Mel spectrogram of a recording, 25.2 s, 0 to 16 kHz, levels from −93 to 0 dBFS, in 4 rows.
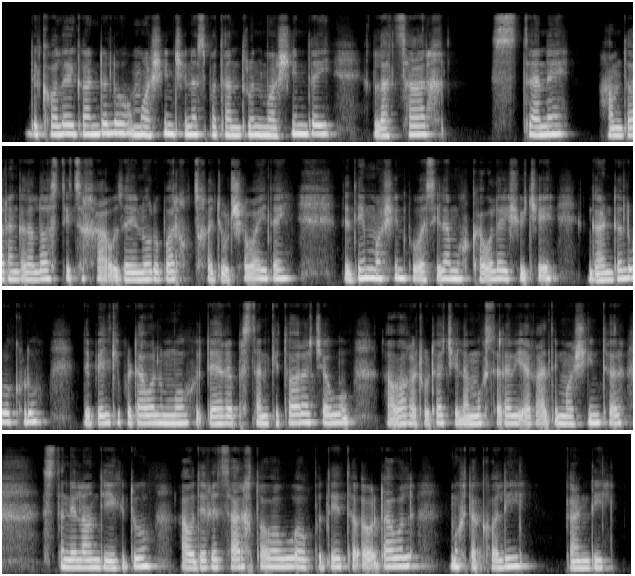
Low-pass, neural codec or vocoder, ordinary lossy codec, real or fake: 10.8 kHz; none; none; real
